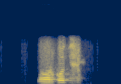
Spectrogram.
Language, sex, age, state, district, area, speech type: Hindi, male, 18-30, Rajasthan, Nagaur, rural, conversation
